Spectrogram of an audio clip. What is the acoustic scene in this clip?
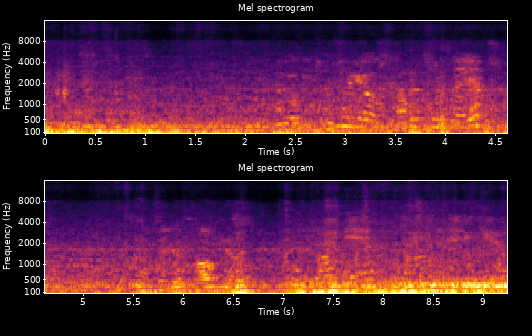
bus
